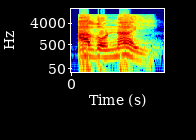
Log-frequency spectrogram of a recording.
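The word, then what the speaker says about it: אדני: Señor, en hebreo se escribe así, Adonay.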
